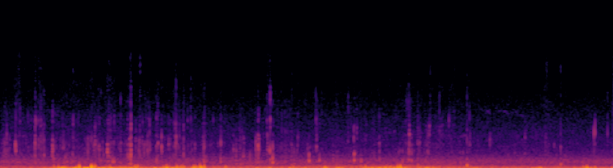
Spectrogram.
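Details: Kobi, a Siberian Husky, eats a whole raw mackerel in one go; irregular wet crunches and chewing clicks come several times a second, with louder bites near the start, over a low rumbling background.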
